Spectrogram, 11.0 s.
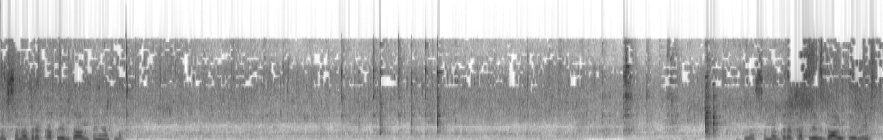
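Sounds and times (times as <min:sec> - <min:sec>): chicken sizzling in hot oil: 0:00.0 - 0:11.0
spoon clicking against pan: 0:04.2 - 0:05.8.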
